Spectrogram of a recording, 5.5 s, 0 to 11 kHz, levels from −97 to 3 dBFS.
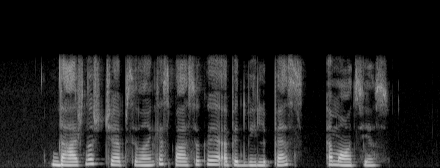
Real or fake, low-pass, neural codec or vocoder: real; 7.2 kHz; none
